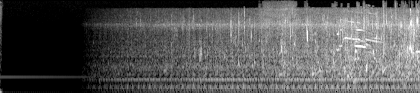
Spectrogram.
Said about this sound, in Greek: Το καΐκι του Κυρπαντελή τρέχει πάνω στα κύματα. Φλοπ, φλοπ, φλοπ, η χείος πίσω μας έχει χαθεί μέσα στην πρωινή άχλη.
